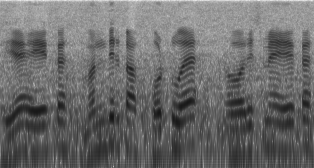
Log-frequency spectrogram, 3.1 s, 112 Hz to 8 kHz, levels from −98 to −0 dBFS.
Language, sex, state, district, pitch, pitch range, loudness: Hindi, male, Rajasthan, Bikaner, 175 Hz, 155-185 Hz, -15 LUFS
